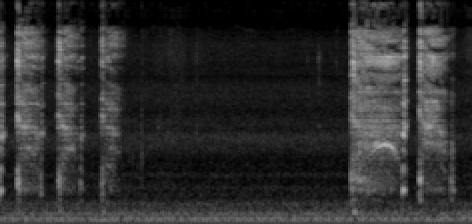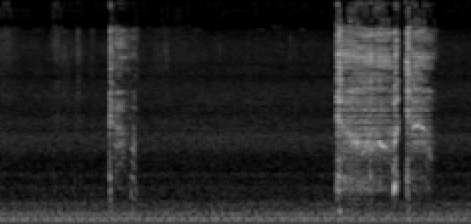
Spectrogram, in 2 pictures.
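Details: Coughing during an illness: three bursts, each a quick run of two to four coughs, over a steady low background rumble.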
